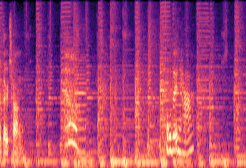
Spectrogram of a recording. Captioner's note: gasps; upbeat music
